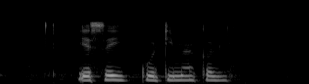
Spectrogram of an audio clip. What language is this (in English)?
Nepali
